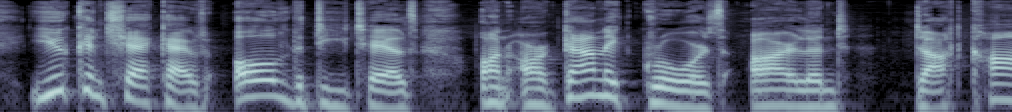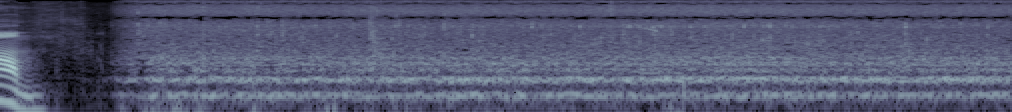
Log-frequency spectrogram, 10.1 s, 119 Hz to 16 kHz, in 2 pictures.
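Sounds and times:
speech: 0.1 - 6.0
many bees buzzing together: 5.6 - 10.1.

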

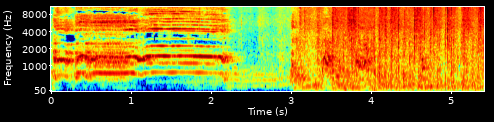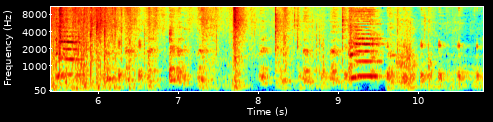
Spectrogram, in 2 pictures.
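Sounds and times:
rooster crowing: 0.0 - 2.3
chickens clucking: 0.0 - 10.8
farmyard noise: 0.0 - 10.8.

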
